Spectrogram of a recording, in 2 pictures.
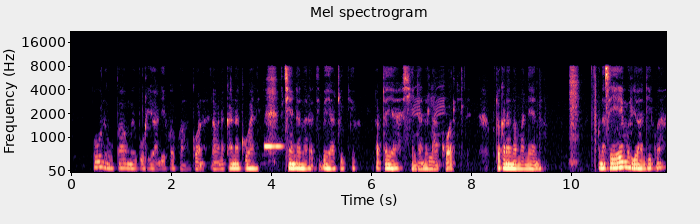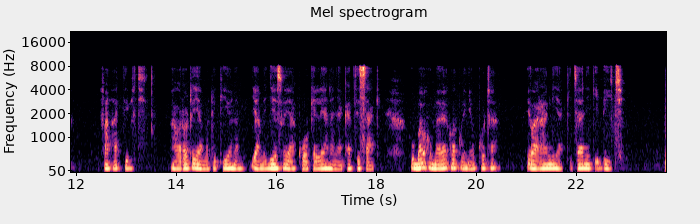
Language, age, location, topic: Swahili, 36-49, Nakuru, education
